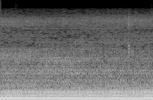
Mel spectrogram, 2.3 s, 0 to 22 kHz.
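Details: Kawasaki Z750 four-cylinder with a valve-like tapping traced to leaking exhaust header gaskets, after new gasket rings: smooth, even idle with no ticking or puffing at the headers. An error code 67 appeared, which the owner suspects is an unplugged lambda sensor connector.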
